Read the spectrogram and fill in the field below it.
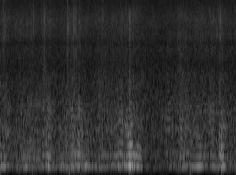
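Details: Steady, low-pitched buzzing of bees within the hive, an even murmuring drone with gentle swells and a couple of faint taps.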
